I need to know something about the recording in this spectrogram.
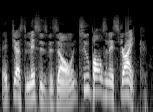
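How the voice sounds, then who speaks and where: A man's voice: a little high, sing-song, takes it slowly, fairly bright tone, no room sound. A young man doing live radio baseball play-by-play commentary, describing the action in short clipped phrases. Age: young adult.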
